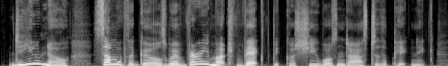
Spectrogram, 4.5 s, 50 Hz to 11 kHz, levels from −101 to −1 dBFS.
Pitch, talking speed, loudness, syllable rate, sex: 245 Hz, 240 wpm, -19 LUFS, 6.6 syllables/s, female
